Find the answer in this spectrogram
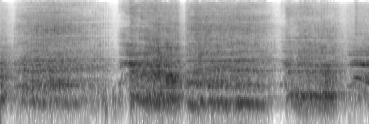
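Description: Big cat growling: a run of long, rough growls broken by short pauses.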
